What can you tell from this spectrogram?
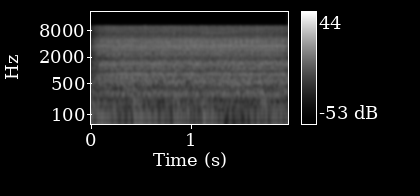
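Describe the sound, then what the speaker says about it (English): A power drill runs continuously as a 7/8 inch bit bores a hole for a DIY candle holder, a dense steady whirring grind, close and loud with no talk. "First hole's going in."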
